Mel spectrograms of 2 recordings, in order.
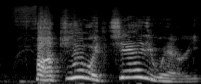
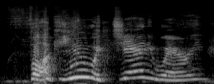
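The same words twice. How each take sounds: First: Slow loud catchphrase; shouted catchphrase. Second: Slow high shouted slogan; shouted catchphrase. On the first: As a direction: bellow it out slowly. Catchphrase repeated. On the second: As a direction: bellow the catchphrase. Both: Acted.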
